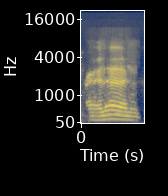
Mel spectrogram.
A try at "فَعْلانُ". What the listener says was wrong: Not fa'lanu. Fa'lanu. Fa'lanu with dhamma. No, with dhamma, not tanwin, not dhammatan. Fa'lanu.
